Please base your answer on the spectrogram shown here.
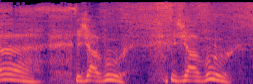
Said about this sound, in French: Ils ont lâché le serpent, non? Ils ont lâché le serpent. Regardez, le serpent s'approche de lui.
